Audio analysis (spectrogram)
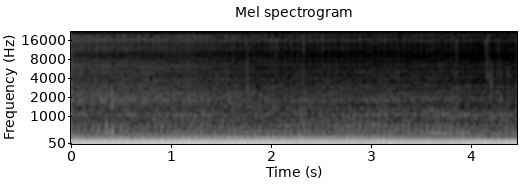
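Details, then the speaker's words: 1996 Chevrolet Suburban C1500, 4L60E transmission, after replacing the solenoids, pressure plate and wiring harness that caused limp mode: steady, even engine pull with no clunk, flare or slip going up through the gears; shifting normally. "shift sweet take a right left turn up here but she's shifting she's working"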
